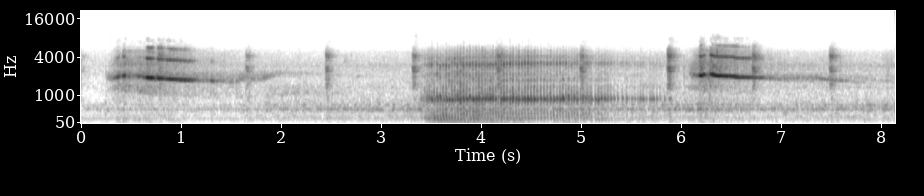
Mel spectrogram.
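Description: Comic stage snoring: a rough, buzzing snore alternates with a falling whistle, and the whistle comes twice. Under it, a clock ticks steadily, about one tick every 0.8 seconds.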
